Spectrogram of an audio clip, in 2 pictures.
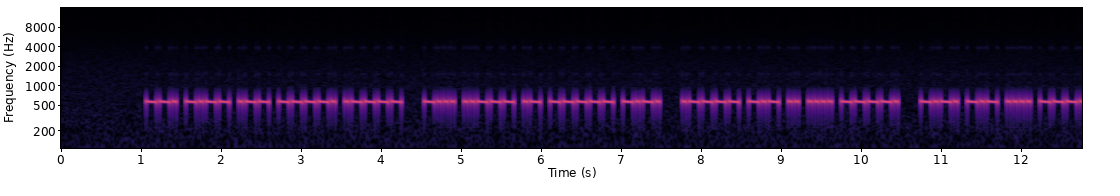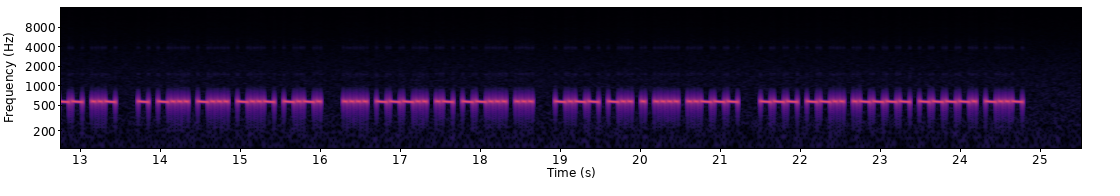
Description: Morse code, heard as a keyed tone, machine-sent, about 29 wpm, 560 Hz. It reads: GYW91 B2A0C 1KIH9 CKH0U TBBXC H8A7S YDEH2 OZ19X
